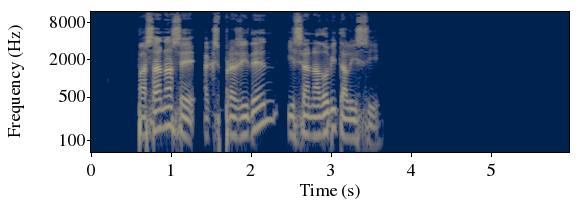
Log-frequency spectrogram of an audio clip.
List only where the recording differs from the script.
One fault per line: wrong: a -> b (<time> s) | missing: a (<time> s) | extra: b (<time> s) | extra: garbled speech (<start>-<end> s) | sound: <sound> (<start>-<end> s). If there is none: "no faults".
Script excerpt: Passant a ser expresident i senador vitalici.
no faults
